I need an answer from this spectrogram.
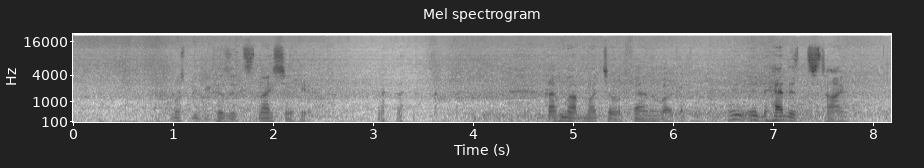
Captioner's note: laughs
